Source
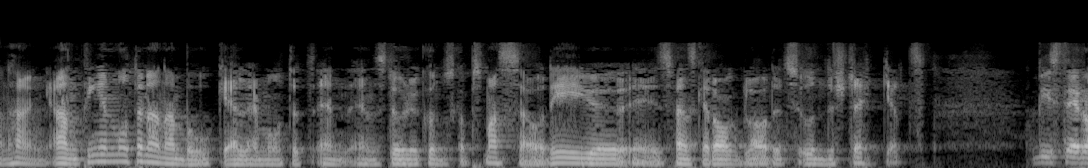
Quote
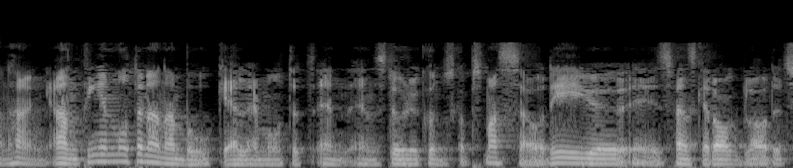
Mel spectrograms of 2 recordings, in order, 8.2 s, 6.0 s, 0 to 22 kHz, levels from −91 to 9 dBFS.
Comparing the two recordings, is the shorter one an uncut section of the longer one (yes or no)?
yes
